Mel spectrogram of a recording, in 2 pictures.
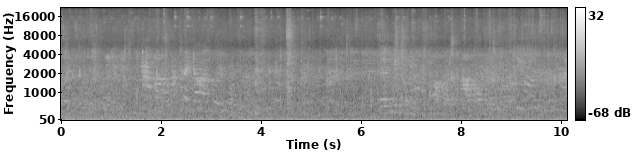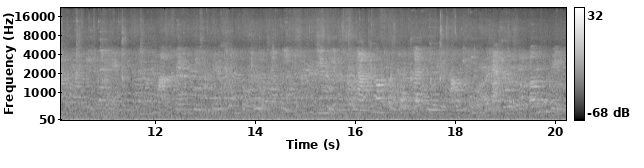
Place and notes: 中正區黎明里, Taipei City - soundwalk
Pedestrian, Various shops voices, Walking through the underground mall, Walking through the station
Please turn up the volume a little
Binaural recordings, Sony PCM D100 + Soundman OKM II
Zhongzheng District, Taipei City, Taiwan, 28 February, 15:03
